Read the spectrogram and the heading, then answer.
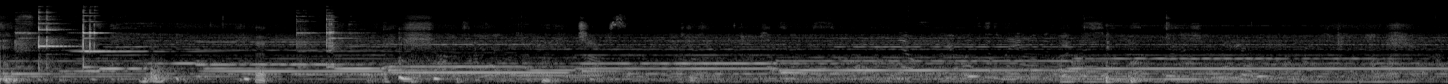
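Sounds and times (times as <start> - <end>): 
several glasses clinking in a toast: 0.0 - 2.1, 2.9 - 4.0
murmur of voices: 0.0 - 14.4.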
